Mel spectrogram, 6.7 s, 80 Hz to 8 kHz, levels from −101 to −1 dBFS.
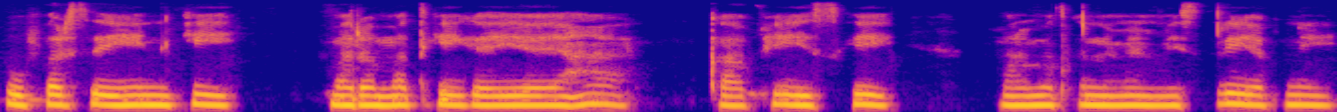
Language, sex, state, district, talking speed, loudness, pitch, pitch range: Hindi, female, Bihar, Jahanabad, 125 wpm, -18 LUFS, 210 Hz, 205-215 Hz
